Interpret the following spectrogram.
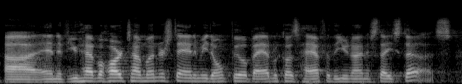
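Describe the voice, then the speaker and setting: Before his sermon, a Southern-accented preacher from Virginia, a missionary in his twenties, gives a folksy self-introduction peppered with "uh" and self-deprecating remarks. His mid-range voice is steady, slightly bright, and a little quick, echoing with long hall reverb in the sanctuary.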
